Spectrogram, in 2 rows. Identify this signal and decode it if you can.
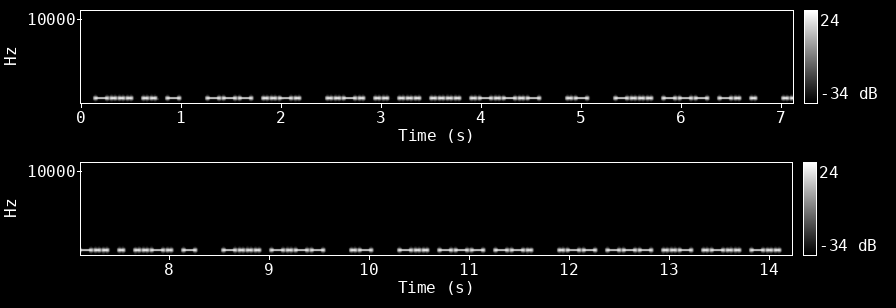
Morse code, heard as a keyed tone, about 30 wpm, 700 Hz. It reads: BIT OF FISH. A BONE LEFT BY A DOG WOULD
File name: Pinocchio / Pinocchio ch5 30 30 ik1hge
